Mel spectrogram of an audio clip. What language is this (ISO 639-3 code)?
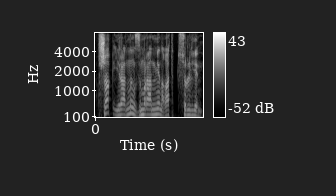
kaz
